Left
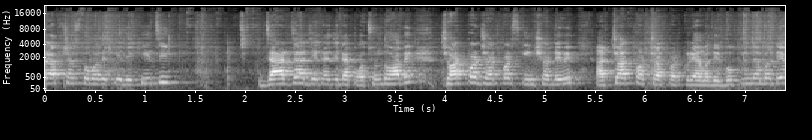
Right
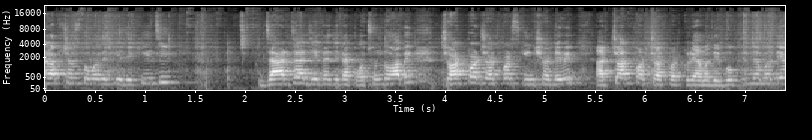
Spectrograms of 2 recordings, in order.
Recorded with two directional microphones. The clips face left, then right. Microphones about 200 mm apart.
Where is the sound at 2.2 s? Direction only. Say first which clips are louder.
Even; 10° left (ahead or behind).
